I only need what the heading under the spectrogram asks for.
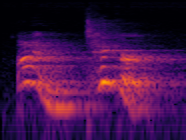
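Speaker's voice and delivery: very high, loud bouncy hello; squeaky bright Tigger greeting. Acted. Tigger answering Pooh's hello outside the door.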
